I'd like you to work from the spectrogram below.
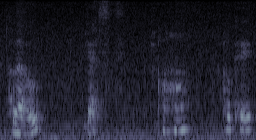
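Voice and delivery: hushed, discreet phone answers; short, softly spoken replies; talking really low. Shown as a demonstration. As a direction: keep it low and soft, as on a phone in public. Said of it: "talk really low".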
